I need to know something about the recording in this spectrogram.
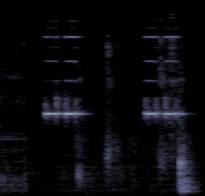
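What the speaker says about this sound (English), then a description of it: "So now you can hear that our timer is going off." A kitchen oven timer going off while bagels bake, two short bursts of high electronic beeping with a brief pause between them, heard fairly close in a quiet room.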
